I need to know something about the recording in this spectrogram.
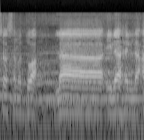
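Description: A man's voice chanting Arabic dhikr in a slow, melodic recitation style. There is one long held note about a second in, set among shorter drawn-out syllables, over a steady low drone.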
